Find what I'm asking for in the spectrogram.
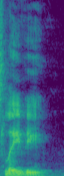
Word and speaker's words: Slavey: Also, I did look it up, and it is pronounced slavey. Slavey is an Athapascan word. It used to be pronounced, spelled with an E-Y, but they dropped the Y for reasons unknown. And now it says slave.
